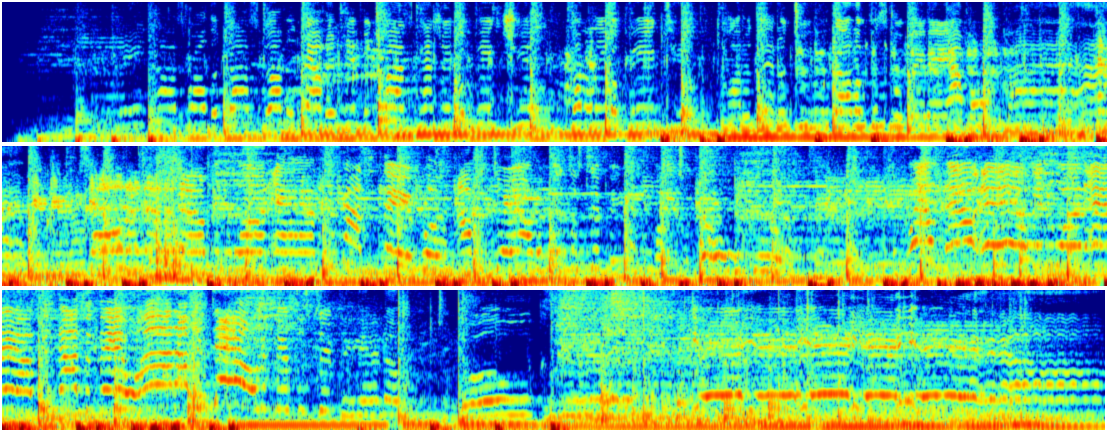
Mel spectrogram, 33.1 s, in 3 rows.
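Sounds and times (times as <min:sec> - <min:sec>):
live cover band: 0:00.0 - 0:33.1.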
